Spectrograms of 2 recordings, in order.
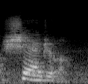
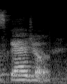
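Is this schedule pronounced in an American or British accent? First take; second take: British; American. First: The word is said in a British accent. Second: The word is said in an American accent. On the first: "在英音里面它是叫schedule" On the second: "平时大家都会说schedule"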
